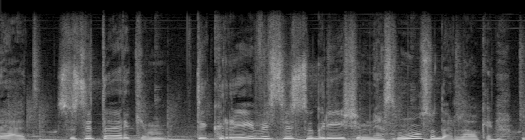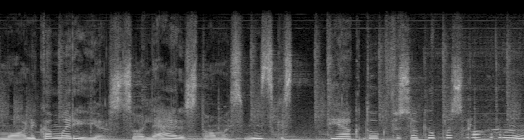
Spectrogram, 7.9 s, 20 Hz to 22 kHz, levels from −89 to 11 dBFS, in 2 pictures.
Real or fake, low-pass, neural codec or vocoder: real; 19.8 kHz; none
